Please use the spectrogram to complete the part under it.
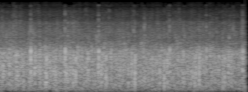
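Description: An audience at a game awards show claps steadily, a dense, even patter of many hands throughout, with no talking.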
